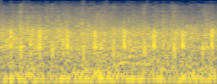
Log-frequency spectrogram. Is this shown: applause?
yes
